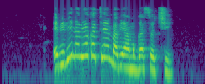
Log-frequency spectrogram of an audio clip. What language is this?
Ganda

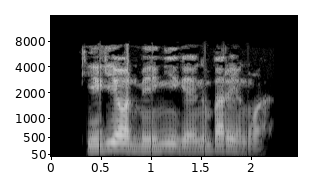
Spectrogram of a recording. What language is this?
Kalenjin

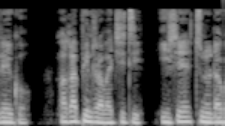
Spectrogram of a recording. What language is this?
Shona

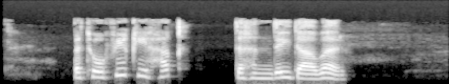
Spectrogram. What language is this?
Central Kurdish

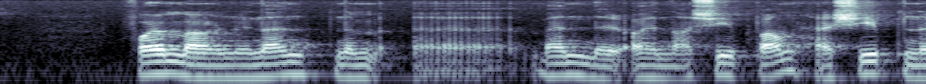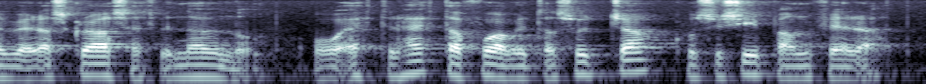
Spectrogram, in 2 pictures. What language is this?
Faroese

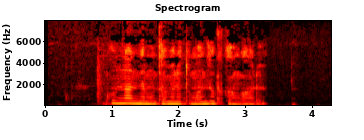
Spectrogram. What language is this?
Japanese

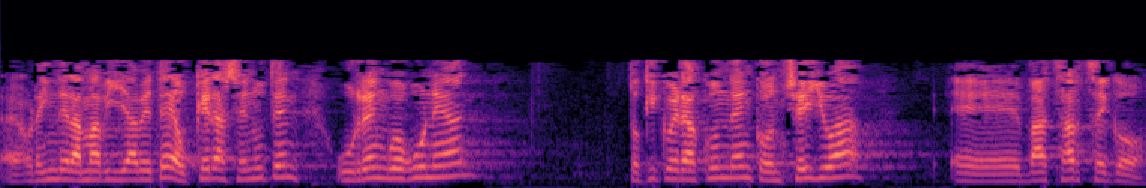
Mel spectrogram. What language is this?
Basque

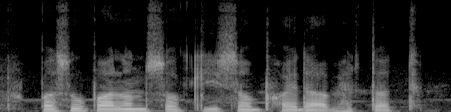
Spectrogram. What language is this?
Maithili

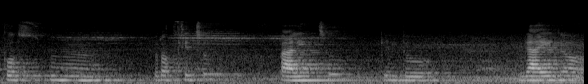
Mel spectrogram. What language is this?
Odia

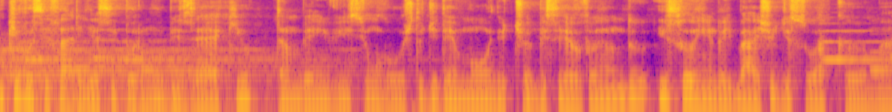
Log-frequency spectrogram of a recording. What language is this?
Portuguese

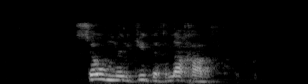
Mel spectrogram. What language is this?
Kabyle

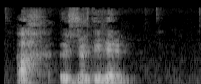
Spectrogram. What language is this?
Turkish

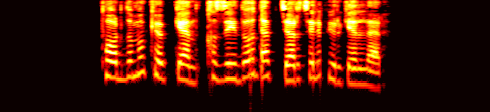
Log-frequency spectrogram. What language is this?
Uyghur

